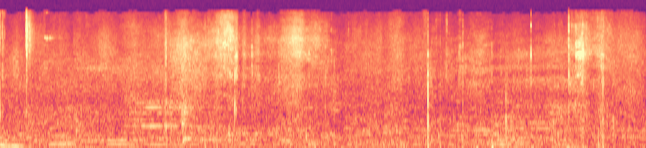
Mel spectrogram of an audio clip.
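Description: Faint murmur of distant voices, with a few sharp clicks scattered through it.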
